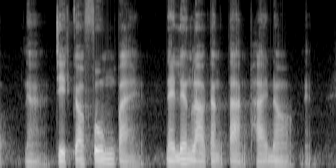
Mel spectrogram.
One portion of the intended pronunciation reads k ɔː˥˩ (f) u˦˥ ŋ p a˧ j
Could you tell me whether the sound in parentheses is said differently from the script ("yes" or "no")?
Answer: no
